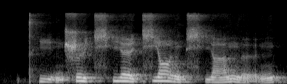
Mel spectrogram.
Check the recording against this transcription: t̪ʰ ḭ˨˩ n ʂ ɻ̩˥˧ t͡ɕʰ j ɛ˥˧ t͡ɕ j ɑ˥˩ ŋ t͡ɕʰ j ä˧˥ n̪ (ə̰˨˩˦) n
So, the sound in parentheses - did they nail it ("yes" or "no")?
yes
